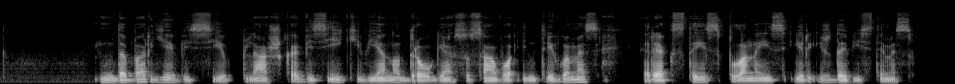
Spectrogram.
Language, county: Lithuanian, Vilnius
